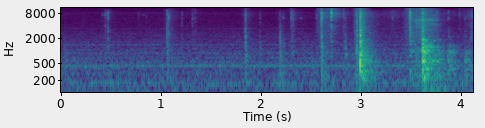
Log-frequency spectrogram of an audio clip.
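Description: Faint, scattered clicks of a small screwdriver working a screw into the plastic bottom case of a Dell Latitude 2100 netbook, then a quick run of louder plastic clacks and knocks near the end as the netbook is lifted and turned over on the bench.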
